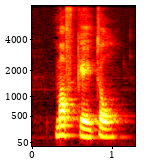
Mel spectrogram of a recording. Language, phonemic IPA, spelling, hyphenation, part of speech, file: Dutch, /ˈmɑfˌkeː.təl/, mafketel, maf‧ke‧tel, noun, Nl-mafketel.ogg
- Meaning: a weirdo, goofball, nutjob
